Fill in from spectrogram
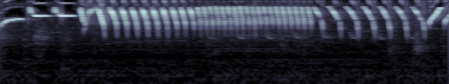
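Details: Canary, said to be a Russian singing canary attracting others, opens with a rising whistle and steady tone, then pours out a long rapid rolling trill of sharp repeated notes that slows into looping sweeps.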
